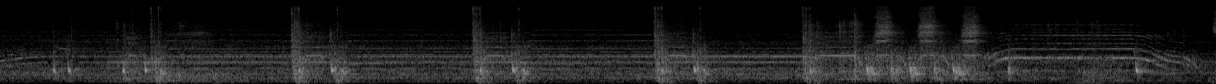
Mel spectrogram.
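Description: DNP DS40 dye-sublimation photo printer running a test print: a steady motor whine with pairs of clicks about every two seconds and a quick run of clicks a little before the end, the whine winding down near the end.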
